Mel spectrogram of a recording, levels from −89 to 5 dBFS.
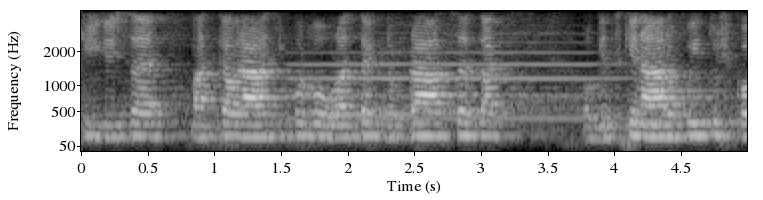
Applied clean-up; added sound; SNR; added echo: none; Trumpet; 17 dB; reverberation time 0.6 s.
